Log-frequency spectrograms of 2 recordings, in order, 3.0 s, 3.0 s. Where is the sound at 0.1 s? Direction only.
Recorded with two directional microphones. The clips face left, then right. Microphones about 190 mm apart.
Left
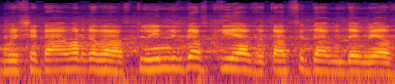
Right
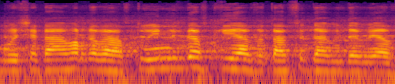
Centre (ahead or behind).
